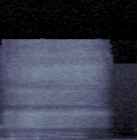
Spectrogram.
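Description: A man taking a slow, deep breath in, heard as a faint hiss that fades out and stops shortly before the end.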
